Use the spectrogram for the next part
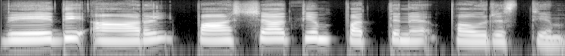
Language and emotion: Malayalam, neutral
